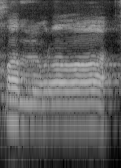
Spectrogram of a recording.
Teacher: را میں وقف کریں گے تو ایک زبر کے ساتھ الف پڑھیں گے، اور را کو پر پڑھیں گے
